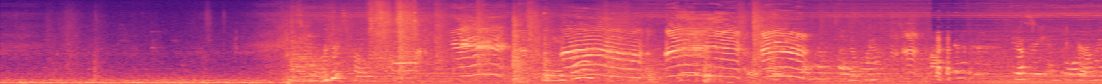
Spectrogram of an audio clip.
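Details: Newborn delivered after the mother began bleeding during labour and the doctor decided to get the baby out: after a quiet start, strong repeated wailing cries with room noise around it.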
